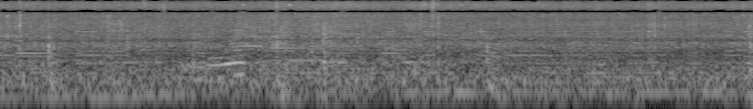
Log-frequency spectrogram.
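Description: Spice masala and fried onions sizzling in hot oil in a nonstick wok, with a spatula stirring through it and a few light taps against the pan.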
